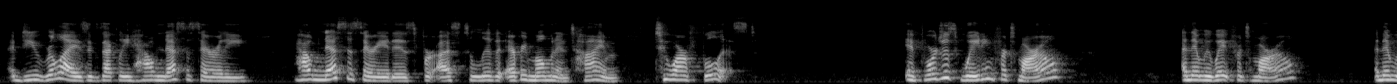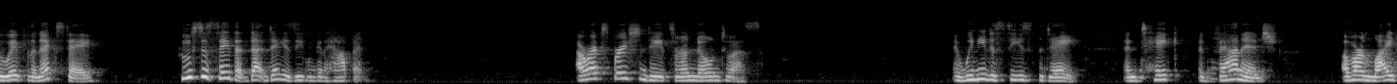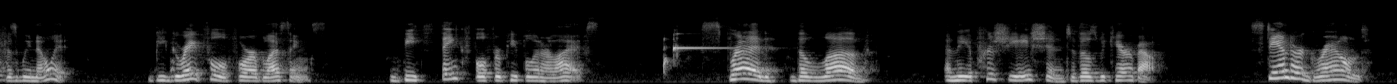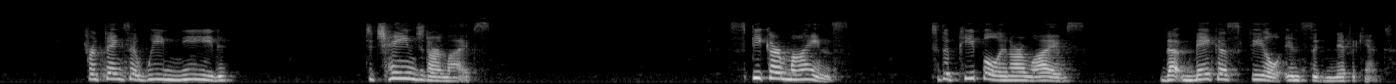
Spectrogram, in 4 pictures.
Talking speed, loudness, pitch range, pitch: 135 wpm, -19 LUFS, 155-215 Hz, 185 Hz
